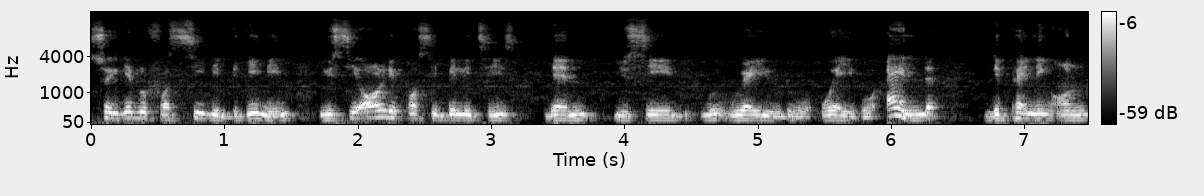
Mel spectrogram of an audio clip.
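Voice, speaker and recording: A man with a Sierra Leonean accent, medium in pitch, somewhat breathy, at a moderate pace and with lively intonation. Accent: Sierra Leonean English with Krio. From Sierra Leone, Freetown. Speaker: storyteller. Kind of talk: panel discussion. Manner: halting, many fillers.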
